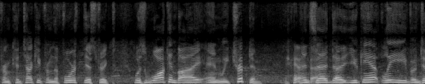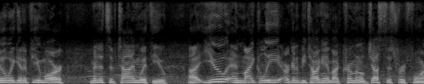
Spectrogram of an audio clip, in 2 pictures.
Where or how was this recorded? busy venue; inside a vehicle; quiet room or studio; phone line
busy venue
